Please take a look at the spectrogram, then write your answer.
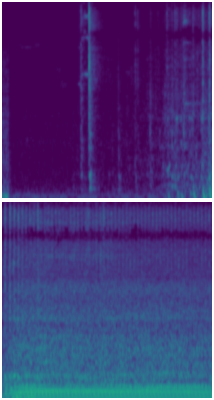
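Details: Lawnmower that sat unused and wouldn't start, after carburetor cleaning with checked air filter, oil and spark plug: a few cord pulls, then it catches and settles into an even, steady putter; normal running.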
